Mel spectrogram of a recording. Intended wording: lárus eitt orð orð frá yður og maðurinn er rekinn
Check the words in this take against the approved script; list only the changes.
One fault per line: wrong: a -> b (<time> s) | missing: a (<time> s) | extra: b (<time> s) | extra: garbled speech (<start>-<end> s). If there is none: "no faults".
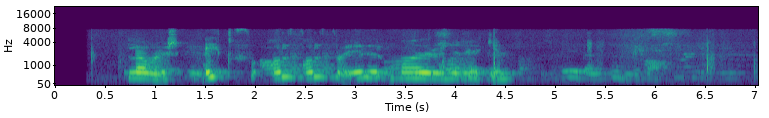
no faults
